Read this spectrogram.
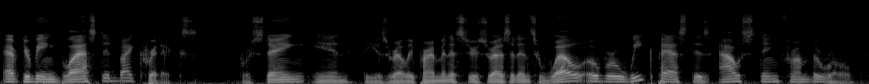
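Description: A man reading news articles aloud in a measured manner, occasionally stumbling over a word. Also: fairly low pitch, animated, a bit bright, no echo. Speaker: news reader.

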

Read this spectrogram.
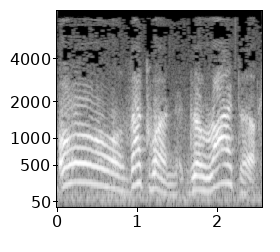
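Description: An actor playing a fussy, easily flustered doctor in a 1970s radio drama, blustering and hesitant. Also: male voice, high voice, very animated, very slow, full character voice. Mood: irritated, flustered. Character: fussy, irritable French physician, easily flustered. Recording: muffled vintage radio recording, faint hiss.

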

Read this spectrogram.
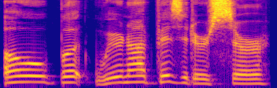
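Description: A man's voice: sits high, measured pace, no room sound, studio quality, pitched above the performer's own voice. A man voicing a bold, self-assured teenage schoolgirl in an audiobook, breezy and confident.

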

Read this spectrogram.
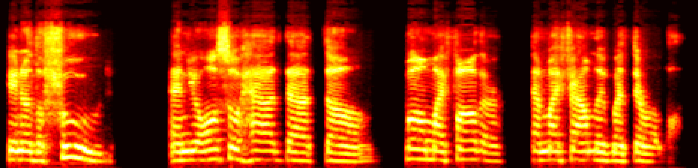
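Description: A woman guest with a slight foreign accent, recalling memories in a gentle, unhurried way with pauses. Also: medium pitch, steady tone. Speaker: interview guest. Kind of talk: recollecting in conversation.

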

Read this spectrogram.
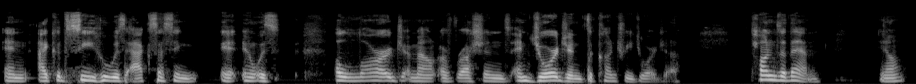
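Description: A woman's voice: low-pitched, moderate pace, darkish tone, no room sound. A woman hosting a podcast, chatting bluntly with frequent swearing. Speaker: podcast host. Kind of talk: casual podcast chat.

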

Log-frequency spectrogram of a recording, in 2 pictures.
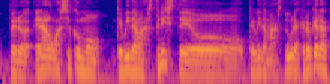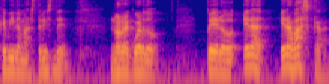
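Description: A middle-aged man from Spain talks through a podcast conversation in an easygoing, explanatory way. His voice sits at an ordinary pitch, and he keeps checking in with his listener as he goes. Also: a bit bright. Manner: explains terms clearly, often asks "¿no?". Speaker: podcast host and Spanish teacher.

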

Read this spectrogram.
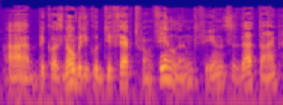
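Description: A man's voice: medium pitch, lively intonation, normal speed, breathy edge. An older man from Russia with a Russian accent, telling his story in a hesitant, conversational way with wry, dry humour. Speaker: college academic guest. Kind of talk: conversational autobiographical storytelling in an interview.

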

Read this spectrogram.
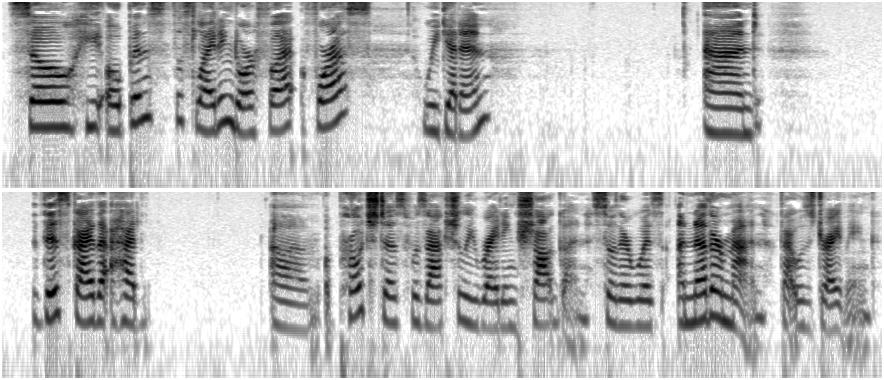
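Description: A young adult woman hosting a podcast, telling a personal story in an animated, conversational way with dramatic pauses. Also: fairly high pitch, dry recording, clean studio sound. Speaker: podcast host. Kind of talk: storytime narration.

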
